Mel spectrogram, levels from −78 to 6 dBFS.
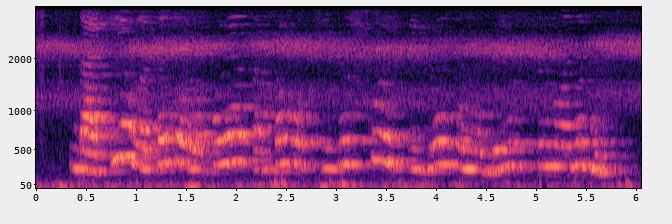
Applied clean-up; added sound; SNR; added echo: none; Cricket / Frog; 14 dB; reverberation time 2.0 s.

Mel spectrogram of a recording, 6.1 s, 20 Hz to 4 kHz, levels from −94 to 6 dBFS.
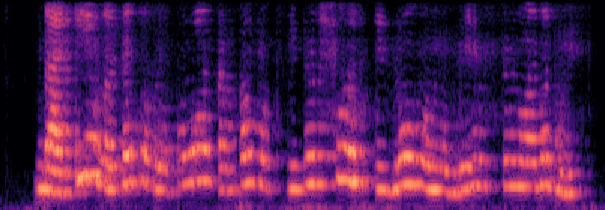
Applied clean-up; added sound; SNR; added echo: neural mask model DeepFilterNet 3.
